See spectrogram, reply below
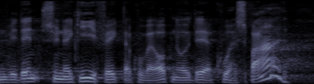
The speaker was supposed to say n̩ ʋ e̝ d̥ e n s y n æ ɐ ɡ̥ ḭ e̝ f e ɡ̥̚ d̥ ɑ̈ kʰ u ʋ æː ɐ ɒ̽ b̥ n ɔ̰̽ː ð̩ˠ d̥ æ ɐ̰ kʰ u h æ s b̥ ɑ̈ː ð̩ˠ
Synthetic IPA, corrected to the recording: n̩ ʋ e̝ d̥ e n s y n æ ɐ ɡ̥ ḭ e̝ f e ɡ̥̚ d̥ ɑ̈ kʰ u ʋ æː ɐ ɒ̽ b̥ n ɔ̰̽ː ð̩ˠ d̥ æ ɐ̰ kʰ u h æ s b̥ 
